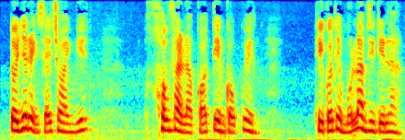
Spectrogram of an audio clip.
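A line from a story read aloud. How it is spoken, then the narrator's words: Loud voice. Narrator (Vietnamese): lớn tiếng nói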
